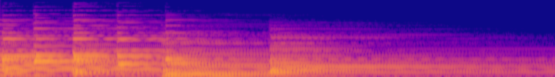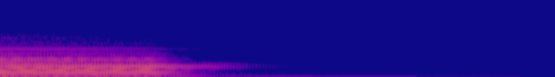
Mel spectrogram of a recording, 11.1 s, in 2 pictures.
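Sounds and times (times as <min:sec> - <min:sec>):
solo piano waltz in D flat: 0:00.0 - 0:07.5.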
